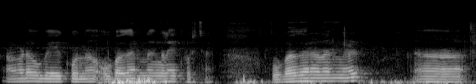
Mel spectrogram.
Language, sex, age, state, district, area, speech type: Malayalam, male, 18-30, Kerala, Kollam, rural, spontaneous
